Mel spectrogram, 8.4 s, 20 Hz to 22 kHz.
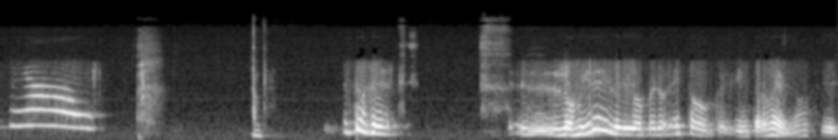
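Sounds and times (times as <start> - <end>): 
speech: 2.5 - 2.8, 3.4 - 4.2, 5.1 - 8.3
cat chirping: 4.0 - 4.2.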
